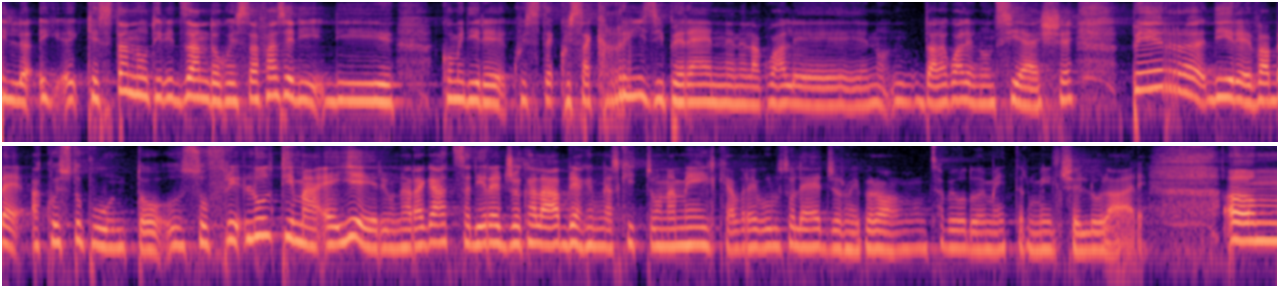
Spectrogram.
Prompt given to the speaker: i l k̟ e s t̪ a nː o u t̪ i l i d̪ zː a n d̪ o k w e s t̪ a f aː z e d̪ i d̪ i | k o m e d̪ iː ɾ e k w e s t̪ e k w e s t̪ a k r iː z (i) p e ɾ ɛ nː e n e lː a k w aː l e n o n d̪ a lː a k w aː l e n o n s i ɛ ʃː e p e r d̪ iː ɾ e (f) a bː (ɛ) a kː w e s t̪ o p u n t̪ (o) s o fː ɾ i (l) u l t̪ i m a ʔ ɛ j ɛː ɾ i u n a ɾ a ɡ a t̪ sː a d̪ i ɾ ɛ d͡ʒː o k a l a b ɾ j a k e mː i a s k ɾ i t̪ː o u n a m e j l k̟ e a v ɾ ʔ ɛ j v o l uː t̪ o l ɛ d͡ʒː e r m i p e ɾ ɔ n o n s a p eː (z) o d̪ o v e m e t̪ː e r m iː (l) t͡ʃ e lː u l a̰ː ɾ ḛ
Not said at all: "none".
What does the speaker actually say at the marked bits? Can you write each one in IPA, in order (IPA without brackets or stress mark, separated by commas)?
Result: i, v, ɛ, o, l, v, l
